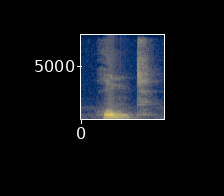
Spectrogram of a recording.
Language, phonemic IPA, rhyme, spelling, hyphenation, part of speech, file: Dutch, /ɦɔnt/, -ɔnt, hond, hond, noun, Nl-hond.ogg
- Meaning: 1. dog (Canis lupus familiaris) 2. A derogatory term for a human; a reprehensible person 3. an old unit of area measuring 100 roeden, approximately 0.14 hectares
